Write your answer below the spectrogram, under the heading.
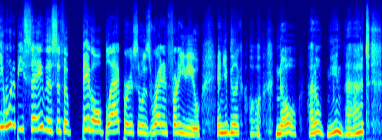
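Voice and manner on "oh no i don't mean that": acted frightened voice, slow and scared. Ranting about a critic, imitating him backing down, mock-scared backpedaling.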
